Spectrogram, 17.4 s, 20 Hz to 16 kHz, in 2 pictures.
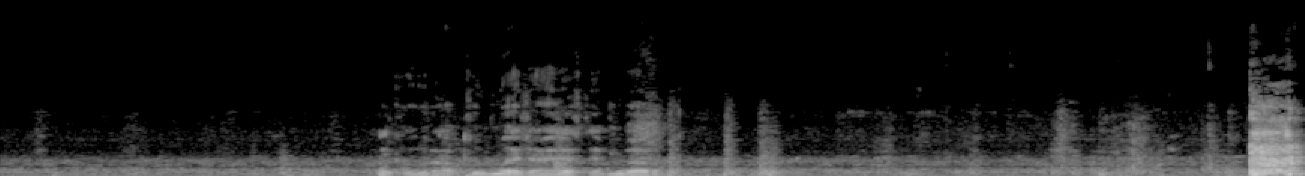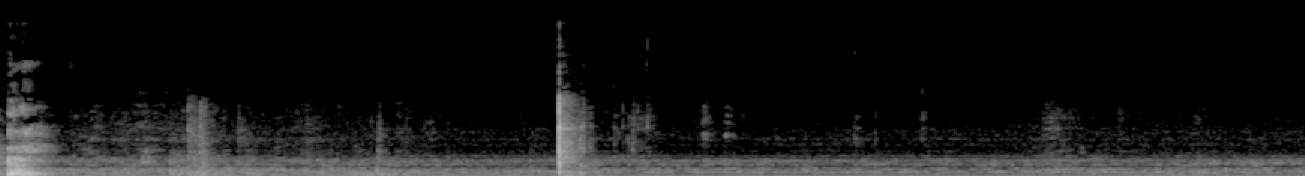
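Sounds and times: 
speech: 2.5 - 4.8
person coughing harshly after smoking: 8.3 - 9.1.

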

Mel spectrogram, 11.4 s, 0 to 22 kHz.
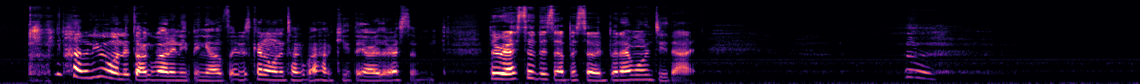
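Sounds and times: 
speech: 0.5 - 7.0, 9.0 - 9.5
breathy yawn: 8.9 - 9.9.

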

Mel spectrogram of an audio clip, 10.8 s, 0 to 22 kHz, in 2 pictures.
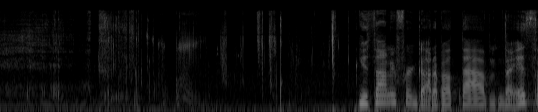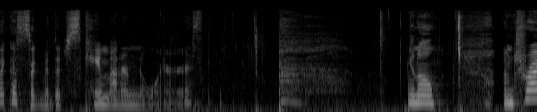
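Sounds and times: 
person sipping hot morning coffee: 0.0 - 3.2
short slurping wet mouth noises: 0.0 - 3.4
speech: 3.6 - 7.5, 9.4 - 10.7.

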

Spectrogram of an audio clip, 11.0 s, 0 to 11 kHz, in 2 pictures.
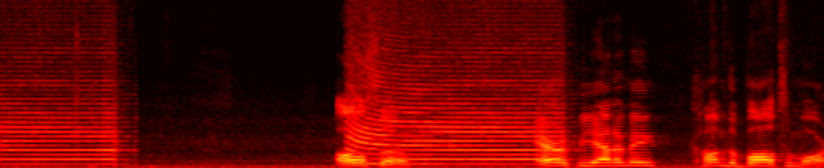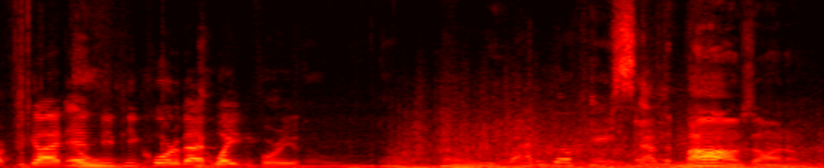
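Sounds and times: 
air horn blast: 0.0 - 1.0, 2.3 - 4.0
speech: 2.2 - 3.0, 3.6 - 10.9.

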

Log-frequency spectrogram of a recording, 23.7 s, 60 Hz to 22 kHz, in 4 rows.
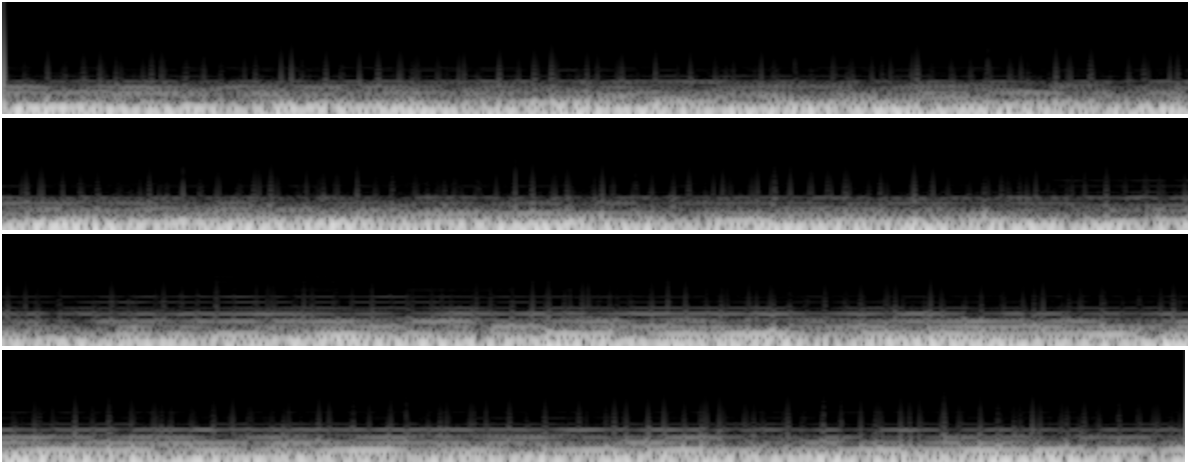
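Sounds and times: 
steady deep 50 Hz gamma wave tone: 0.0 - 23.7.

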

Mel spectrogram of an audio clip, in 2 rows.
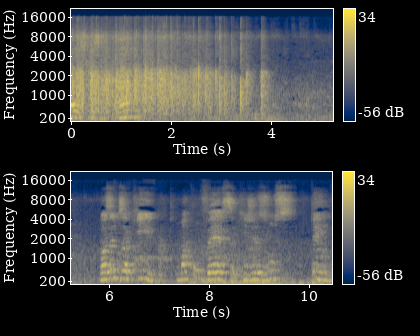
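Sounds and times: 
crowd applauding in a reverberant room: 0.0 - 4.2
speech: 6.3 - 10.4.

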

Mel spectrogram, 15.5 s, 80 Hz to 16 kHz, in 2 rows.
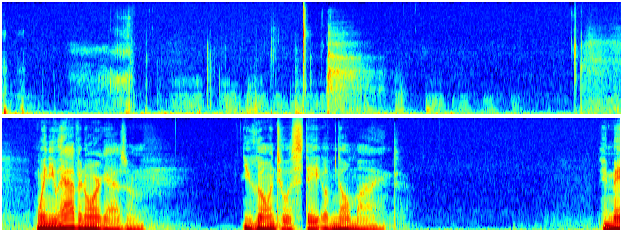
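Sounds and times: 
person sipping hot mullein leaf tea: 0.9 - 5.9
mouth clicks and swallowing: 1.1 - 7.4
slurp of hot mullein leaf tea: 1.2 - 4.0
speech: 8.2 - 9.6, 10.8 - 12.8, 15.2 - 15.4.

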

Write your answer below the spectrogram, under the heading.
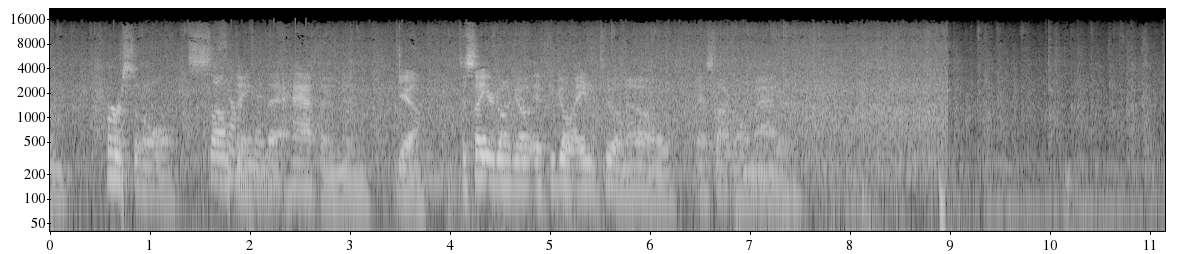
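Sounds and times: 
heavy rain drumming on a tin roof: 0.0 - 11.1
speech: 0.6 - 7.6.

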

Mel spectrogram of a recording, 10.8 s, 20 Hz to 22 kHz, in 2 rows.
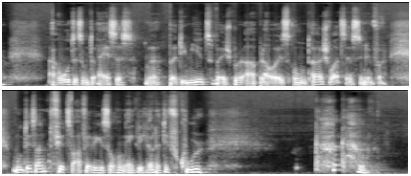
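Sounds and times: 
speech: 0.1 - 8.6, 9.7 - 10.4
cough: 9.6 - 10.6.

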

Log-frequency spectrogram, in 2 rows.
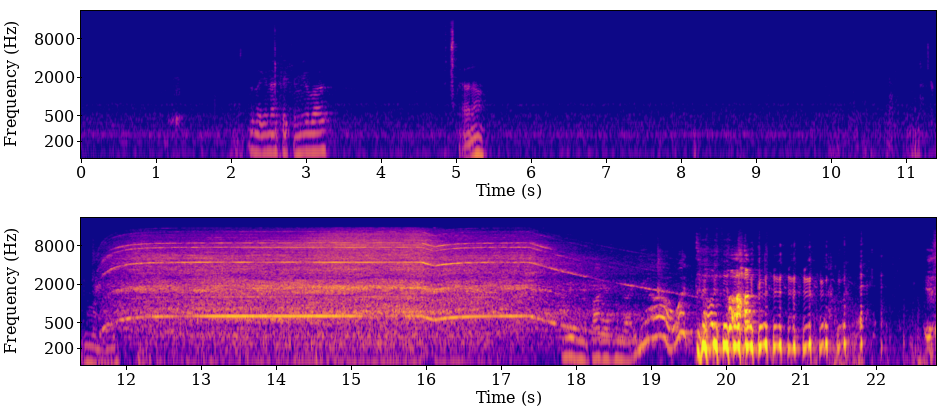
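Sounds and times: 
speech: 2.3 - 3.4, 5.0 - 5.5, 18.3 - 21.1
vacuum cleaner whining and powering down: 11.6 - 21.0
laughter: 19.4 - 22.1.

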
